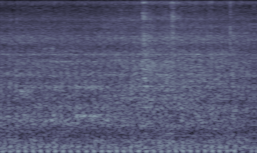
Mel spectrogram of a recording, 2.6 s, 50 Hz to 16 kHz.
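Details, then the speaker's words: Rusi 125/150/175 motorcycle, idling then fuse removed: steady low putter falters and dies; no supply from regulator red wire, battery drained. "Ayan namatay yung motor kasi ibig sabihin wala siyang supply galing sa regulator itong pula ng wire so kaya na-drain itong kanyang battery."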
